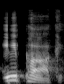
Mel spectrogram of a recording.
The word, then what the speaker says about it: Epoch: quote that was in The Epic Times that was that was Epoch Epoch say it right or they'll send you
